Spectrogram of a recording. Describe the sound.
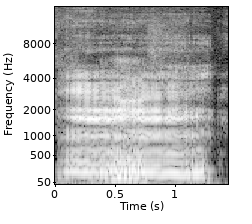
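A person voices a low, rumbling lion-like growl, one sustained, rough roar lasting just over a second, loud, then cutting off abruptly.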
